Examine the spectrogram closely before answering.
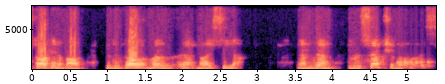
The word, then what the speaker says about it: Nicaea: And I hope you pronounce both of the A's in Nicaea.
